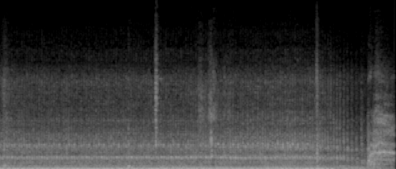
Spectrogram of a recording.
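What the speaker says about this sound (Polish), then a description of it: "Zgaszę silnik, będzie lepiej," A tractor engine idles close by with a loud, steady low rumble and some faint clicks, then begins to drop off near the end as it is shut down.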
